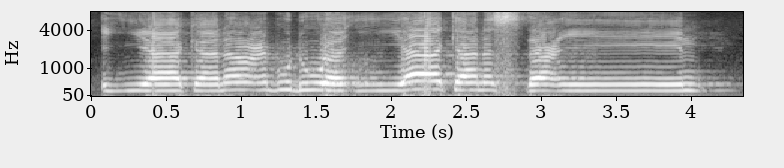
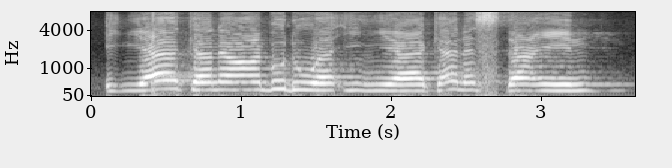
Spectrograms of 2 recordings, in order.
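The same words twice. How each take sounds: First: The final vowel is stretched longer, four counts. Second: The final vowel is held briefly, two counts. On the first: "Bisa empat harakat mutawassit" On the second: "Kalau mau pendek, hadar"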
